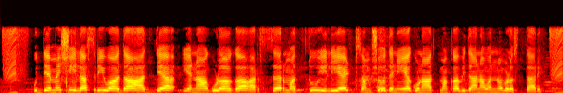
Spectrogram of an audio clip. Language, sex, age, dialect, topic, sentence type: Kannada, female, 25-30, Central, banking, statement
